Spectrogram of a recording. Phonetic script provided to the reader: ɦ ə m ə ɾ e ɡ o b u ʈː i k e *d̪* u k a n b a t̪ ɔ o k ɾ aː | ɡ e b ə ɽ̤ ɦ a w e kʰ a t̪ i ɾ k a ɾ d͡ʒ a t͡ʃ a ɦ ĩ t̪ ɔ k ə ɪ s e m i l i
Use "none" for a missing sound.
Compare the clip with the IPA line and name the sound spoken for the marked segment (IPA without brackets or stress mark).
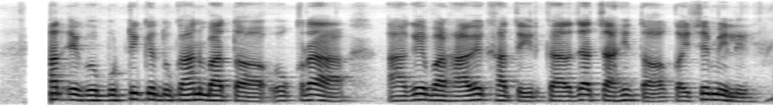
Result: d̪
